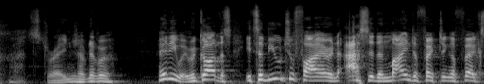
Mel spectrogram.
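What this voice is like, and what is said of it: Erudite, cultured-sounding voice. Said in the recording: “you sound like you've gotten more erudite. More cultured, as if you spent a lot of time in the library.”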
